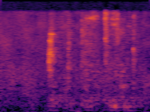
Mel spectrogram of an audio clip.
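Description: A few faint, short clicks over quiet room tone, about a second apart.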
